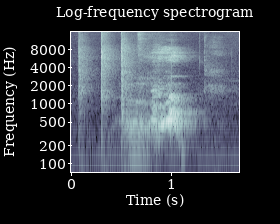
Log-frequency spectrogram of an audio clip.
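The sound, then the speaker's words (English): A dog gives two short, sharp yips followed by a longer, louder bark that trails into a whiny tone, with no talking over it. “Oh. Bella. Woof.”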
